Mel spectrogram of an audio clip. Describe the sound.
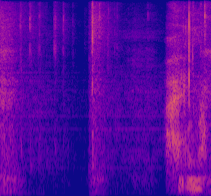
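Keyboard typing of a flirt text message: bursts of rapid key clatter separated by a short pause, faint at first and then louder and denser.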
